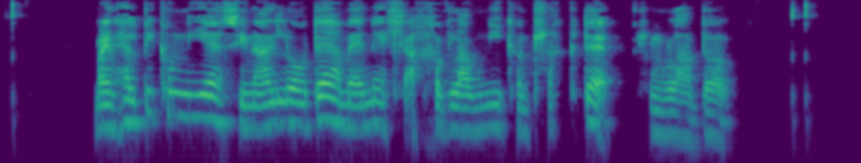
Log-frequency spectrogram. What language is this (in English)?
Welsh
